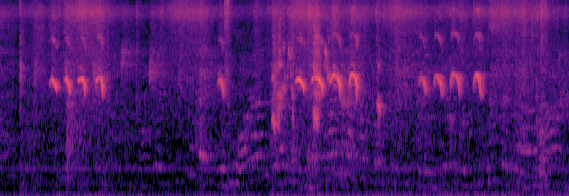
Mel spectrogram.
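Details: Budgerigar chicks giving calling-style chirps that prompt other budgerigars to answer: short warbled chirps in quick clusters of three to five, repeated across the clip over a low steady background hum.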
